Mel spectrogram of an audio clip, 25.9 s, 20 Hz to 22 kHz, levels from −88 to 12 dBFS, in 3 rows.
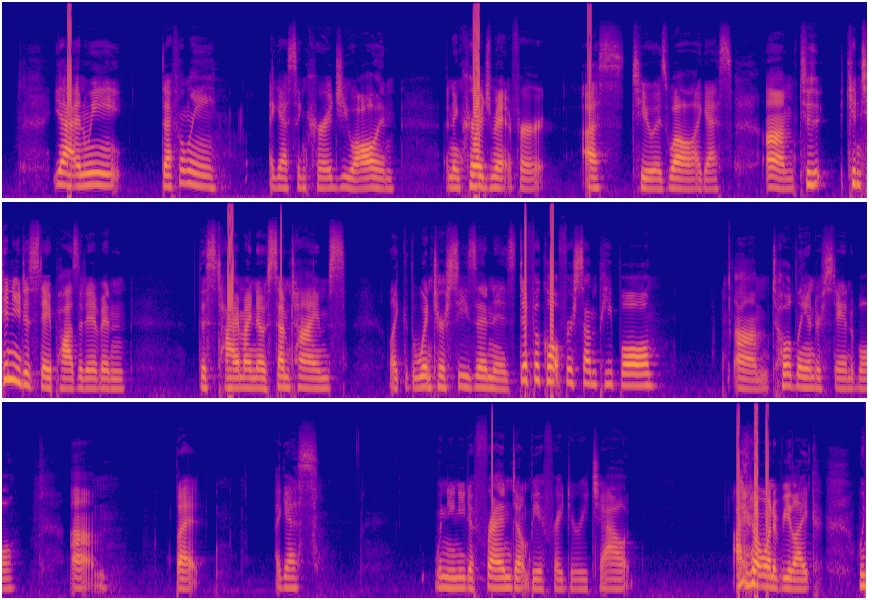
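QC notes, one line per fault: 0.67–0.70, 4.72–4.78, 5.87–5.90, 10.92–10.97, 11.45, 13.89–14.17, 22.21, 24.66–24.97 s: integer overflow. Loud peaks exceed full scale by up to about 3 dB and wrap to the opposite sign, giving sharp, violent cracks instead of clipping.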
